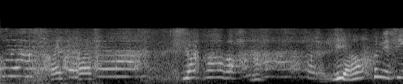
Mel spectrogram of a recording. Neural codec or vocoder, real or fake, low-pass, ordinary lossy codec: codec, 16 kHz in and 24 kHz out, 0.4 kbps, LongCat-Audio-Codec, four codebook decoder; fake; 5.4 kHz; AAC, 24 kbps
